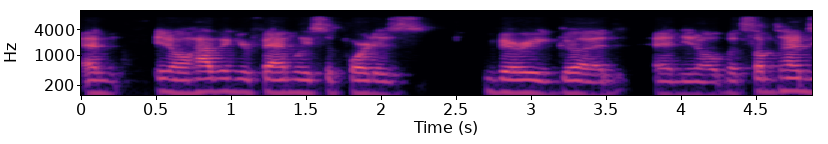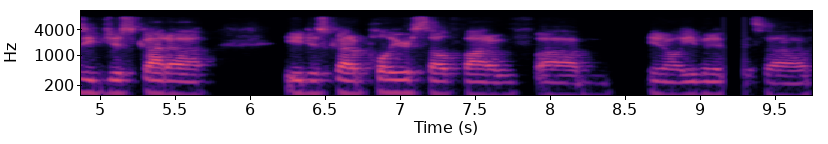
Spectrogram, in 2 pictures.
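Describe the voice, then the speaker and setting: A moderate pace with monotone, flat intonation. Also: man, medium pitch for a man. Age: 20s. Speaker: podcast host. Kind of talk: casual chat.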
